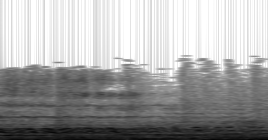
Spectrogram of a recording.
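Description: Dramatic background score, with a creature's cry mixed into it as the monster emerges.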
